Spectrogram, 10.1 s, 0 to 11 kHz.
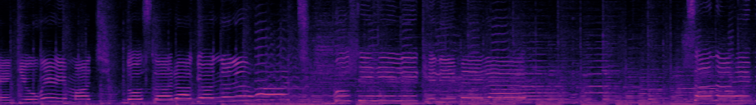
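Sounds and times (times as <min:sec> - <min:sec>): instrumental backing music: 0:00.0 - 0:10.0.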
